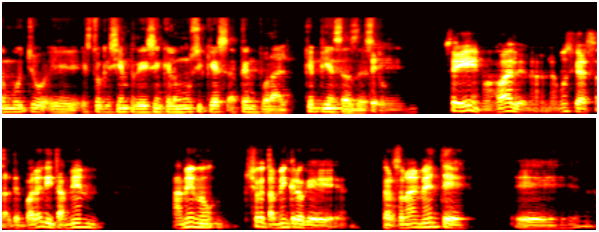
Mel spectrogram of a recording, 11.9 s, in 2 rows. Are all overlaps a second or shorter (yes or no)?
yes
